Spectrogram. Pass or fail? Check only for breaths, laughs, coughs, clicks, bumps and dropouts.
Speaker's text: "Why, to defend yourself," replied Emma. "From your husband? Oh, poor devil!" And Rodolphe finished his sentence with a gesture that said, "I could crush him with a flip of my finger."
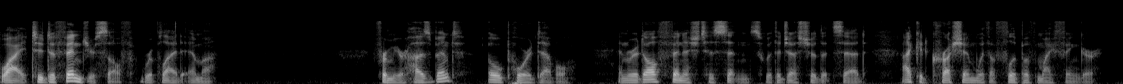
pass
